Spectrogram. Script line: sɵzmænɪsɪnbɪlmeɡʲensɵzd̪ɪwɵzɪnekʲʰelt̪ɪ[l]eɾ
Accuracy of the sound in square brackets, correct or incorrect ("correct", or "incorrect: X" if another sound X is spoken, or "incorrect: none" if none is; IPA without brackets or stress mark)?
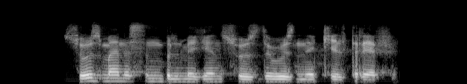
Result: incorrect: ɾ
